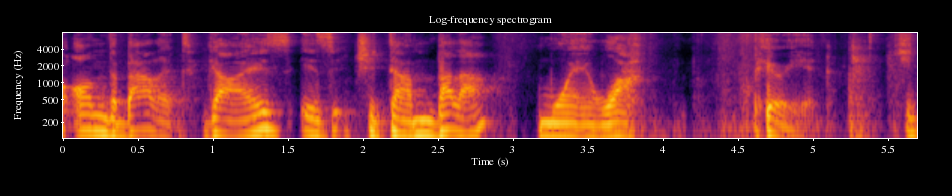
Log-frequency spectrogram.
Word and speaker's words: Chitambala: the ballot, guys, is Chitembela Mwale. Period. Chitembela. Chitembela Mwale. This should be Bemba, right? Yes. Well, my names are actually be pronounced Chitembela? No, Chitembela.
